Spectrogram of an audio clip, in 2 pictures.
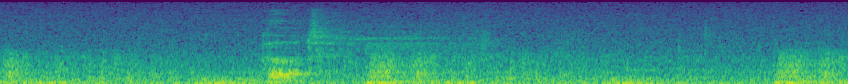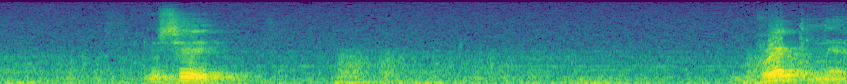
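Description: Thunder sound effect: a low, steady rumble with louder sudden peaks about one and a half seconds in and about five seconds in, the second the loudest.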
